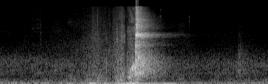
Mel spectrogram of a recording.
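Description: A golf club swishes and strikes a ball with a sharp crack.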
